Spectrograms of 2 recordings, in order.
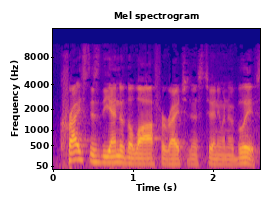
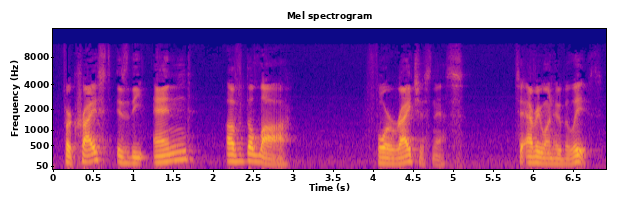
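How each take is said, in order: First: Said in the usual way. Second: Slow scripture reading. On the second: Acted.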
